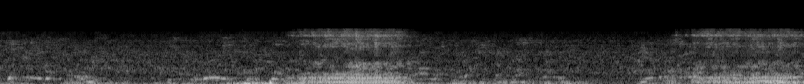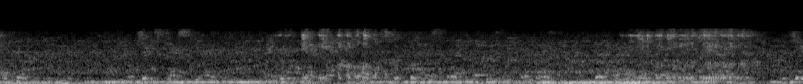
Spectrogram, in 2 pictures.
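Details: Adult man (a dad) asleep, recorded by webcam: rough, low rattling snores recurring every few seconds over a TV football broadcast in the background; ordinary snoring.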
